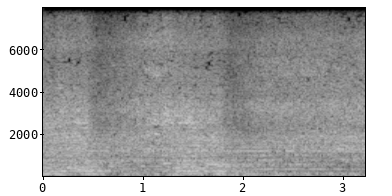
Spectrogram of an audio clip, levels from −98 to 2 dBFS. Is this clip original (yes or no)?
yes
